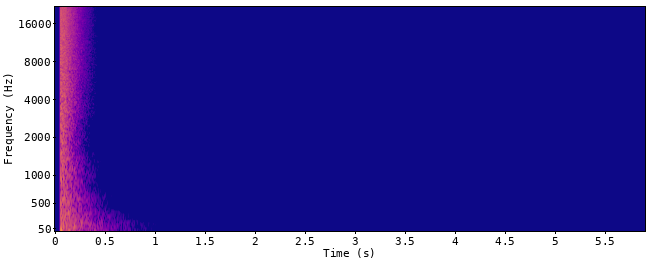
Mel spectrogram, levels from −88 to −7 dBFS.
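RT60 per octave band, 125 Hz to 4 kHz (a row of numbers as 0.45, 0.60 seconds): 1.1, 0.95, 0.65, 0.50, 0.40, 0.40 seconds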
